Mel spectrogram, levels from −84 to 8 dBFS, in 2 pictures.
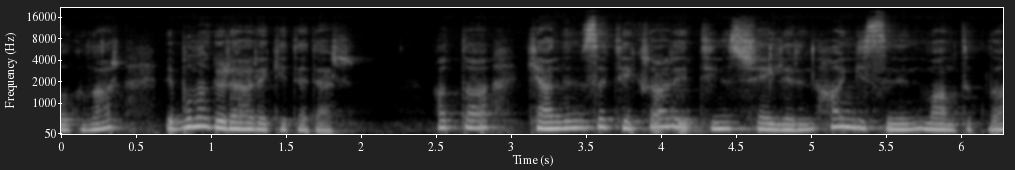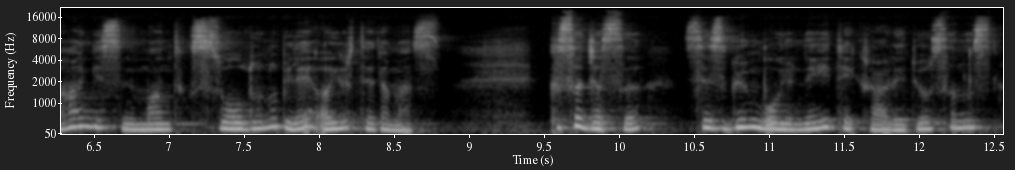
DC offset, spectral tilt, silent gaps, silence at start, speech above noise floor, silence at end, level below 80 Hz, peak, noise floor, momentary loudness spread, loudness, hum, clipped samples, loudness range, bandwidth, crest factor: under 0.1%; -5 dB/octave; none; 0 s; 23 dB; 0.05 s; -62 dBFS; -10 dBFS; -50 dBFS; 11 LU; -27 LUFS; none; under 0.1%; 2 LU; 20 kHz; 18 dB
